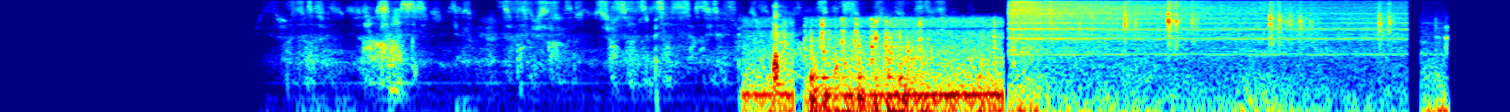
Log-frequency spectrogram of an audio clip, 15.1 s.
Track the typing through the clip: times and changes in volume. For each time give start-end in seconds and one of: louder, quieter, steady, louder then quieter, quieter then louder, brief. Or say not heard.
7.5-14.6 quieter.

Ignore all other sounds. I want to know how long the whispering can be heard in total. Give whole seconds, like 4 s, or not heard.
7 s.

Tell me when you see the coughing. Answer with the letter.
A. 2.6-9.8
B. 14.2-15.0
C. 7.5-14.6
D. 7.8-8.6
D.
